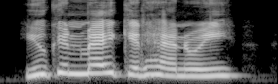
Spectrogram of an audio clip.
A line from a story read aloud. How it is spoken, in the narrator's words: yelled Joe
